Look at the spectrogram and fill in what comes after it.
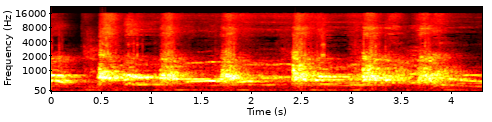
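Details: Rottweiler guarding the house while its owner is away, filmed by a phone camera left recording: loud, full barks repeated about every 0.6 seconds in a steady run of seven or so, each a short harsh burst.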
